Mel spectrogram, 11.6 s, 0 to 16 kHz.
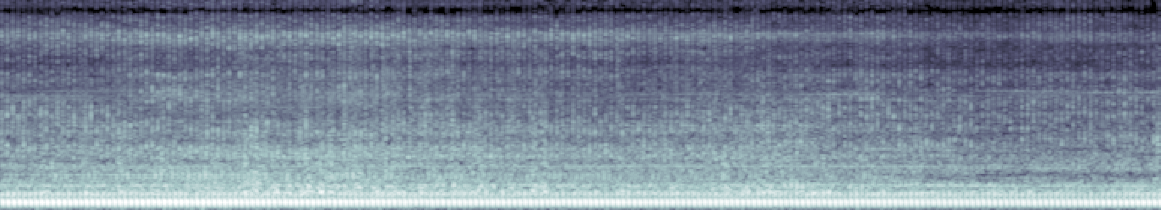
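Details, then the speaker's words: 1968 Case 155 garden tractor, revived and cleaned up, on a test drive: even single-cylinder chug at about three beats a second with no misses or knocks; engine running healthy. "okay guys got all the steel wool cleaning done we'll take it for a quick cruise and I'll take in the garage and show you how it turned out running"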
